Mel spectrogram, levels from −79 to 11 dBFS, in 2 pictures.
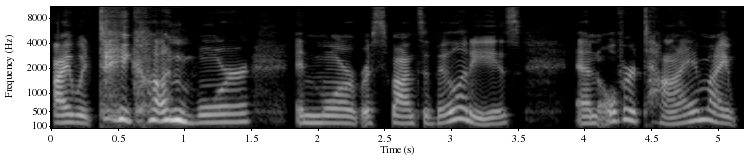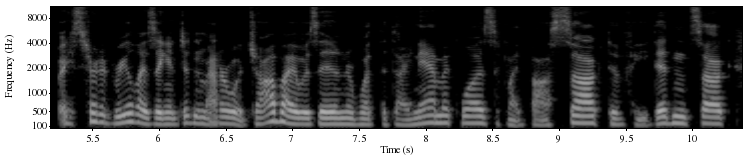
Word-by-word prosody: I 200 +1 +8
would 195 -3 -2
take 270 -2 +5
on 265 -4 +10
more 215 +3 -1 0.3
and 195 +1 -2
more 195 -2 -1
responsibilities, 185 - -2 0.4
and 185 0 -1
over 255 +2 0
time 240 +4 -3
I 195 -9 -1
I - - -5
started 210 +4 -6
realizing 175 -5 -2
it 155 - -7
didn't 190 0 -8
matter 175 +1 -5
what 165 - -4
job 230 +9 -3
I 170 -2 +1
was 160 +1 -3
in, 160 0 0
or 160 - -5
what 155 0 -10
the 160 - -15
dynamic 175 +7 -8
was, 185 -1 -5
if 160 - -26
my 140 - -12
boss 135 +1 -11
sucked, 190 -3 -2
if 155 -1 -9
he - - -13
didn't 180 0 -4
suck. 175 -2 -2
185 Hz, 210 wpm, -23 LUFS, 165-210 Hz, 0.4 s, on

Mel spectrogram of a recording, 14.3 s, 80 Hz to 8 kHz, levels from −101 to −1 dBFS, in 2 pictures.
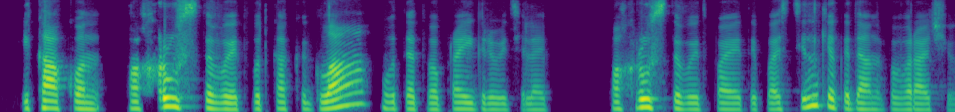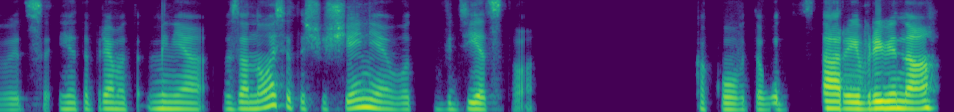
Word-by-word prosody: и 185 - -5
как 190 0 +4
он 170 -3 0 0.2
похрустывает, 185 -3 +3
вот 170 - -6
как 175 -1 -7
игла 205 - +2
вот 175 -1 -7
этого 160 -2 -6
проигрывателя 155 -3 -8 0.4
похрустывает 180 -3 +1
по 165 - -12
этой 160 -1 -7
пластинке, 190 - -1
когда 175 -3 -5
она 155 -1 -12
поворачивается, 150 -1 -10
и 170 - -12
это 170 0 -8
прямо 170 0 -5
вот - - -27
меня 175 -2 -3
заносит, 180 +7 -2
ощущение 180 +2 -1
вот 160 +1 -12
в 160 0 -16
детство. 160 0 -4 1.2
Какого-то 155 -1 -6
вот. 150 -1 -8
Старые 180 -2 +5
времена. 185 +1 +7
170 Hz, 130 wpm, -19 LUFS, 160-185 Hz, 1.2 s, времена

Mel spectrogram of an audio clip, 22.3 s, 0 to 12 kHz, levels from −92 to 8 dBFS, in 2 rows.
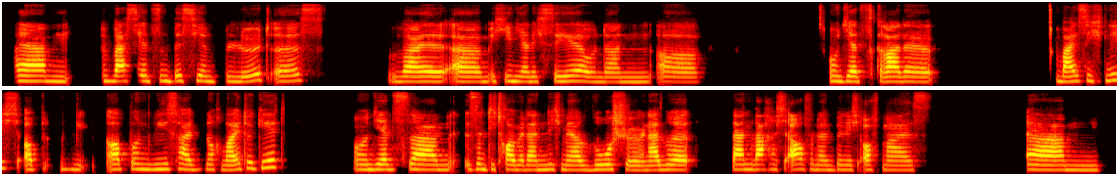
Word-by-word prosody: Ähm, 215 -2 +4 0.3
was 210 0 +3
jetzt 220 -1 -6
'n 215 -2 -5
bisschen 215 -2 -4
blöd 200 +5 -3
ist, 220 +3 -5 0.6
weil, 200 0 +3
ähm, 195 0 +2
ich 200 -1 -8
ihn 210 -1 -3
ja 200 -1 -3
nicht 195 0 -7
sehe 205 0 -1
und 190 -1 -7
dann, 185 0 -6
äh 185 -1 -3 1.3
Und 210 -2 -3
jetzt 200 -1 +1
grade 195 +1 +3 1.2
weiß 205 0 +3
ich 215 0 -7
nicht, 255 +2 -5
ob 200 0 +1
wie 205 -2 -11 0.2
ob 205 +1 +3
und 210 -1 -4
wie 210 +1 -3
es 215 0 -6
halt 200 0 0
noch 200 -1 -7
weitergeht. 245 +10 +1 0.7
Und 200 -1 -3
jetzt, 200 0 -2
ähm, 195 -2 +4
sind 205 +1 -4
die 205 - -6
Träume 190 0 +3
dann 190 0 0
nicht 200 +1 -6
mehr 185 -1 0
so 200 +1 0
schön. 180 -3 -2
Also, 190 +1 +3 0.4
dann 200 0 +4
wache 200 0 +5
ich 200 - -5
auf 205 +1 +5
und 200 - -10
dann 190 -1 -6
bin 195 -1 -8
ich 185 - -8
oftmals, 185 -1 -3 0.9
ähm, 185 -2 +3
200 Hz, 145 wpm, -24 LUFS, 190-210 Hz, 1.3 s, wache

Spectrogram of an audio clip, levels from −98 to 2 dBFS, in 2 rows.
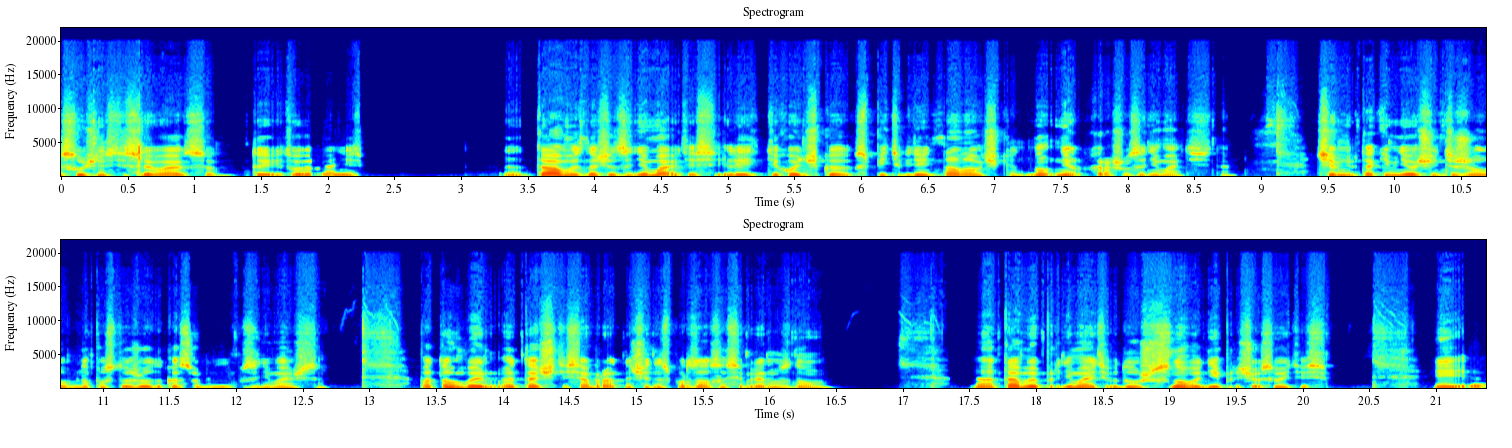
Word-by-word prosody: сущности 95 -4 0
сливаются, 85 +6 +2 0.2
ты 100 - +2
и - - -4
твой - - +1
организм 90 0 -3 1.1
э, - - -6 0.2
там 110 -1 +8
вы, 95 -2 +3
значит, 85 -3 0
занимаетесь 90 +3 +1
или - - 0
тихонечко 85 -2 0
спите 110 0 -4
где-нибудь 105 -1 -2
на 100 0 +4
лавочке. 95 -1 -2
Ну, - - +1
нет, - - +1
хорошо - - -3
занимаетесь, 80 -4 -4
да. 90 - -14 0.6
Чем-нибудь 85 -1 +2
таким 85 0 0
не 90 +1 +4
очень 85 -1 +1
тяжелым, 85 +4 -1
на 95 - -3
пустой 95 0 -3
желудок 90 -2 -1
особенно 80 -1 -3
не 80 - -8
позанимаешься. 80 +2 -5 0.7
Потом 115 -6 +2
вы, 95 -1 +7 0.2
э, 90 - +2
тащитесь 90 -3 +1
обратно - - 0
очевидно 80 - -2
спортзал 80 0 -1
совсем 90 +2 -3
рядом 80 -1 -2
с 75 - -7
домом. 75 0 -5 1.1
Э, 85 -1 +3
там 100 +4 +5
вы 90 - +6
принимаете 85 -3 0
в 80 - -2
душ, 95 +4 +1
снова 90 -5 +5
не 95 +4 +1
причесываетесь 105 +3 -3 0.8
и, - - +3
э, - - -1
90 Hz, 155 wpm, -27 LUFS, 80-95 Hz, 1.1 s, там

